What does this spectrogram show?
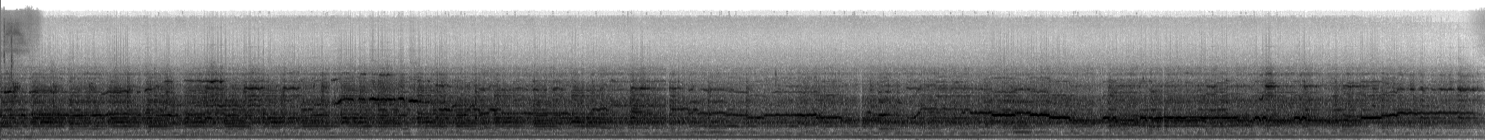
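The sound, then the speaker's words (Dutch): A muffled, low-fidelity tape recording of a recorder playing a wandering, slightly unsteady melody, buried in constant hiss and a low hum throughout, with no one talking. “dan horen we … op blokfluit. En dat gaat nogal mis. Ja, je moet goed luisteren, want het is nauwelijks te horen.”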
